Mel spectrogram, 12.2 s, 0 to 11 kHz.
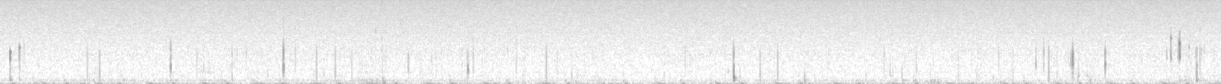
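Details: Belly recorded after eating hotdogs following 10 hours of an empty stomach: low rumbling with scattered gurgles and soft pops against steady noise, active digestive bowel sounds (borborygmi).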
